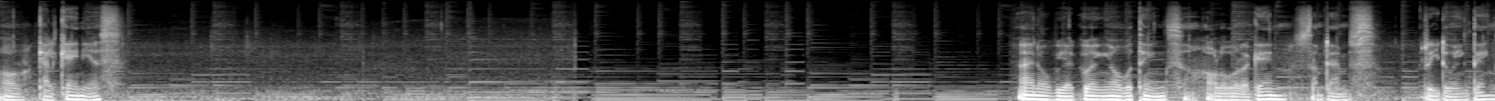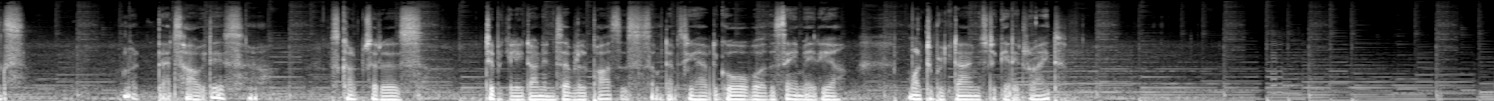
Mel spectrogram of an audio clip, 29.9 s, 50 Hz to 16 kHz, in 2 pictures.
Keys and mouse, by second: 0.9 right click, 1.4 right click, 1.8 right click, 3.6 right click, 6.2 right click, 9.0 right click, 9.8 right click, 13.0 right click, 14.0 right click, 14.7 right click, 19.7 right click, 21.4 right click, 23.2 right click, 24.1 right click, 26.7 right click, 27.7 right click, 28.5 right click, 29.7 right click.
